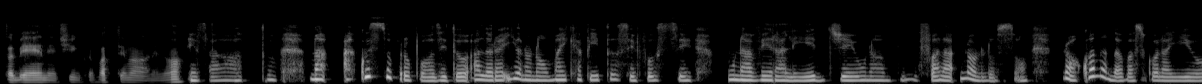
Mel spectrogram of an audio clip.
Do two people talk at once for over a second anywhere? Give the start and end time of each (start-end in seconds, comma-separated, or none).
none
